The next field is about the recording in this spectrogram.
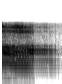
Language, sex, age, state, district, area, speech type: Tamil, male, 45-60, Tamil Nadu, Tiruchirappalli, rural, conversation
